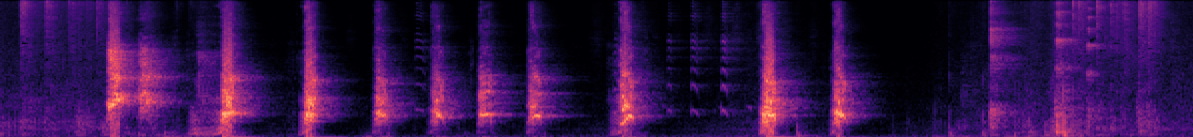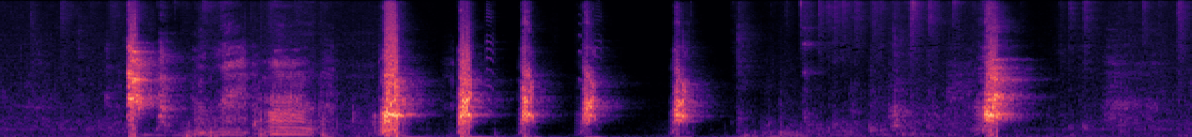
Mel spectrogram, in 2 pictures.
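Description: Dogs barking in excited play: about twenty short, sharp barks at irregular intervals, with a longer rough low stretch about two-thirds of the way through.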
